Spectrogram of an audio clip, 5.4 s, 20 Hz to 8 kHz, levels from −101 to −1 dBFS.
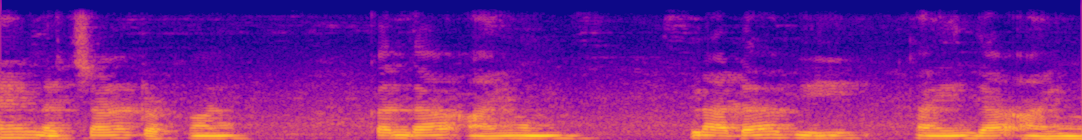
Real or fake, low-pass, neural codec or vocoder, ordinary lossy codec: real; 7.2 kHz; none; none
